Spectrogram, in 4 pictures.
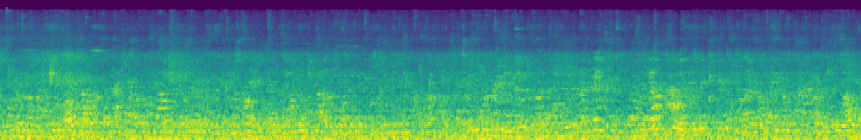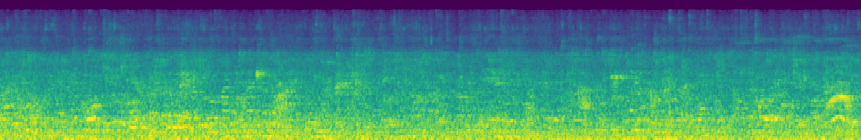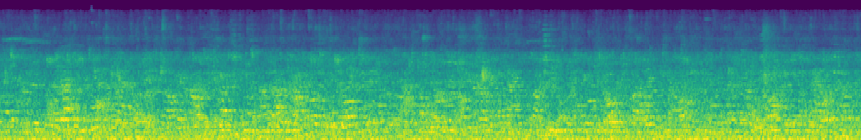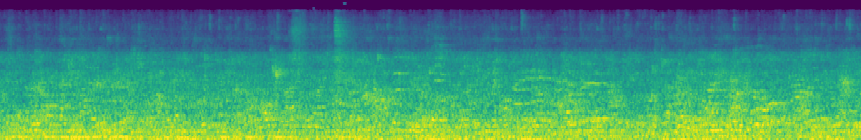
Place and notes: Aarau, Tuchlaube under the arc, Schweiz - Tuchlaube arc
In front of the theater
